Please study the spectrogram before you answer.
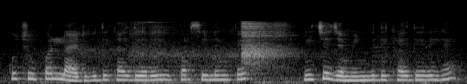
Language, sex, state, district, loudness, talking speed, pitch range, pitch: Hindi, female, Uttar Pradesh, Jalaun, -26 LUFS, 220 wpm, 205-235 Hz, 210 Hz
